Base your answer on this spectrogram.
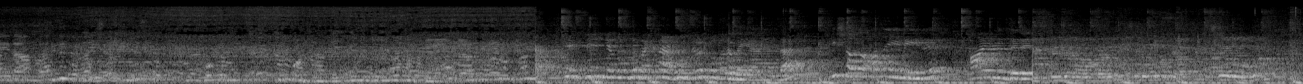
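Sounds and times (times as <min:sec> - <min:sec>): indistinct chatter: 0:00.0 - 0:07.3, 0:10.2 - 0:13.0.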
